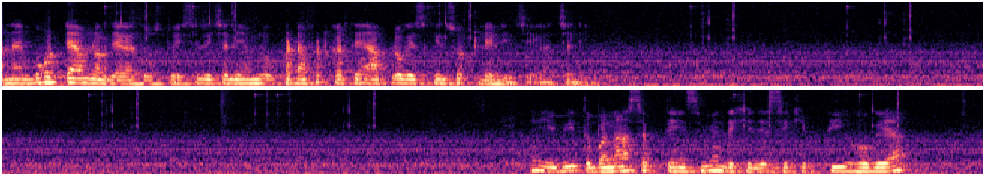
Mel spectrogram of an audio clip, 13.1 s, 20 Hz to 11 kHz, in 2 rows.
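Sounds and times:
low electrical hum: 0.0 - 13.0
computer mouse clicking: 0.7 - 1.7, 2.8 - 3.3, 4.6 - 5.0, 5.6 - 6.2, 7.1 - 9.2, 11.5 - 13.0.

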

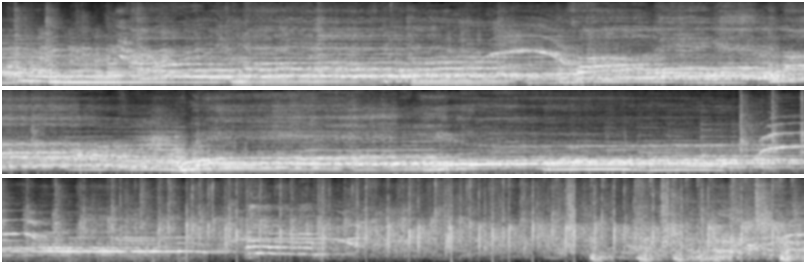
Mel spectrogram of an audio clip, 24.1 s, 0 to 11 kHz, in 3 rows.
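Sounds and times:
men singing karaoke: 0.0 - 18.4
recorded backing track: 0.0 - 19.2, 21.5 - 24.0.

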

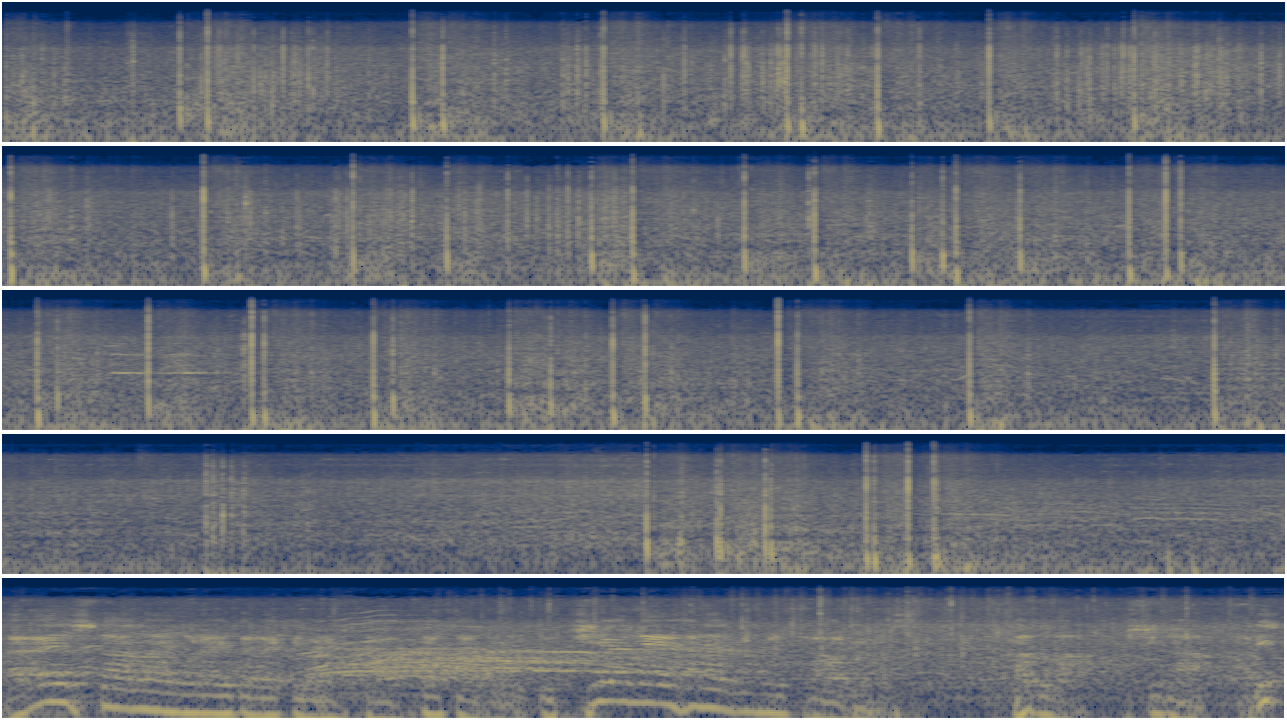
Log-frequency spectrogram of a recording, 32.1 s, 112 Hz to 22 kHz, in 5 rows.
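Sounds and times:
continuous low rumble: 0.0 - 32.0
firework shells bursting: 20.2 - 20.9.

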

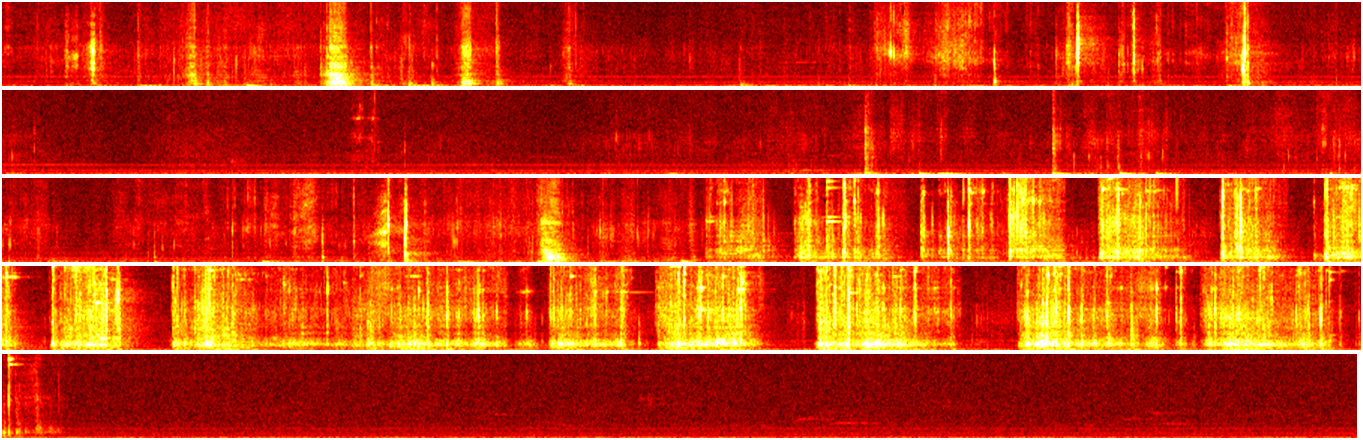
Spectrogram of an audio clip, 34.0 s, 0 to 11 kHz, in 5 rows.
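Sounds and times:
faint handling sounds: 9.8 - 27.5
coins clinking and jingling: 17.1 - 27.5.

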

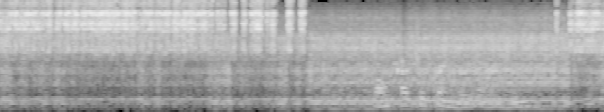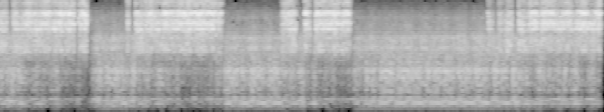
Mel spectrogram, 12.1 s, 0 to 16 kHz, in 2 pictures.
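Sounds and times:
cutoff wheel grinding metal: 0.0 - 3.7, 5.4 - 9.8, 10.8 - 12.0
rotary tool motor whine: 0.0 - 3.8, 5.4 - 12.0.

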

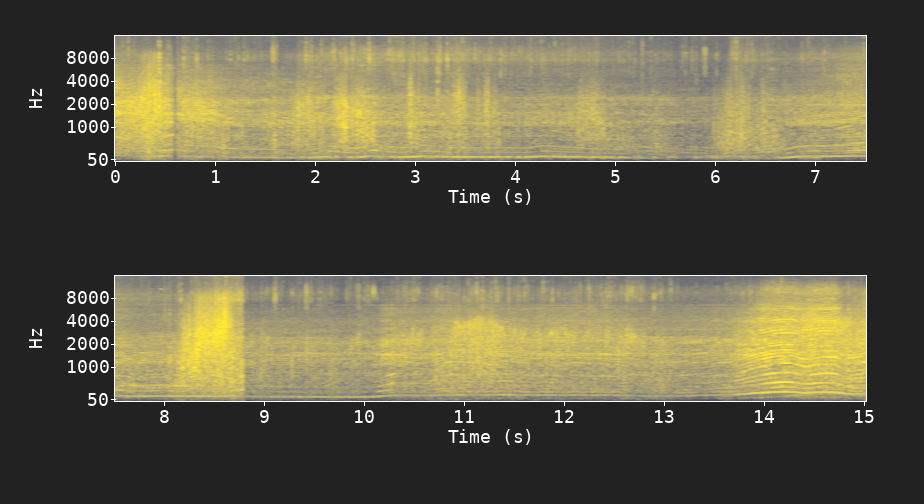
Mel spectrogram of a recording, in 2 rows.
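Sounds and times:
snowmobile engine revving: 0.0 - 15.0
loud rushing hiss: 7.2 - 8.8.

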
